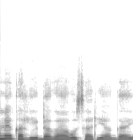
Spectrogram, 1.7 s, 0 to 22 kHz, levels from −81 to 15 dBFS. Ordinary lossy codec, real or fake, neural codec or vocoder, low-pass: none; fake; codec, 44.1 kHz, 2.6 kbps, SNAC; 14.4 kHz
